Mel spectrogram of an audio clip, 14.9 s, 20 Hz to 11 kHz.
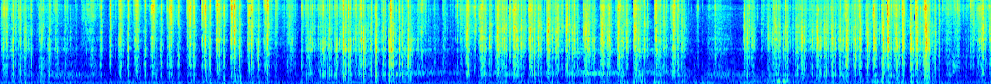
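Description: Fingertips scratch and flick a solid, palm-sized, yellow ridged polymer foam Scrub Daddy sponge. The result is a dense, rapid stream of dry, bright scratching and crackling. Brief quieter pauses fall around 4, 6.5 and 10.5 seconds.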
